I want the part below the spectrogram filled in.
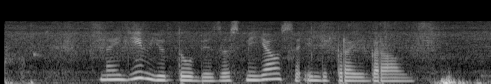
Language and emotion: Russian, neutral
